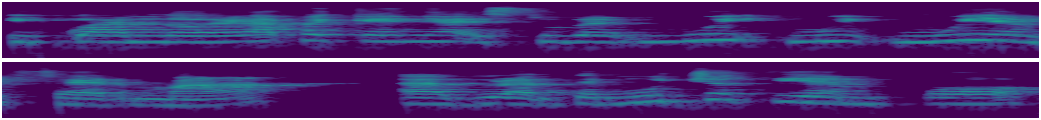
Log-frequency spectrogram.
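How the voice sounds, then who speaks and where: The woman's high-pitched voice holds a very even loudness throughout. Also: lively intonation, fairly slow pace. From Mallorca, Spain (British mother). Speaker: journalist, food-allergy advocate. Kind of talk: interview testimony.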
